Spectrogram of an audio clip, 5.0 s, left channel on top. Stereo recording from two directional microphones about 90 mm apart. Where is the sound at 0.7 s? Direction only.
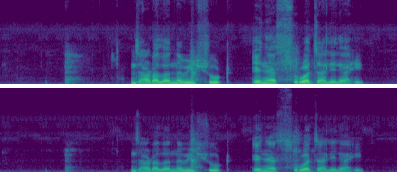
15° left (ahead or behind).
